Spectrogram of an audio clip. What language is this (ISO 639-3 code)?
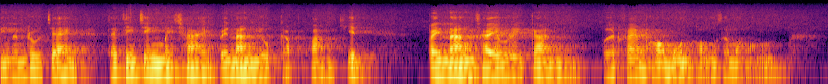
tha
